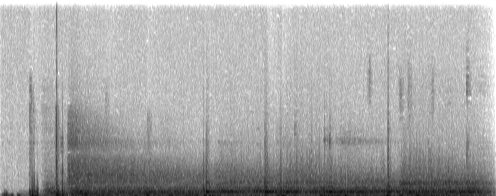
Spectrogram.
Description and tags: This time when I cracked my wrists into my mic and distorted it, I *didn't* reverb it until it hit the ceiling, which meant that I got a really cool ambient sound that could be used in something like an abandoned area in Bioshock Infinite.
